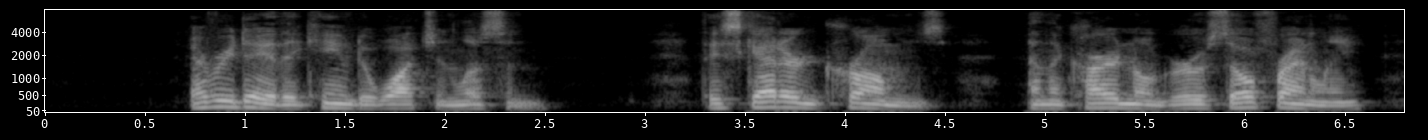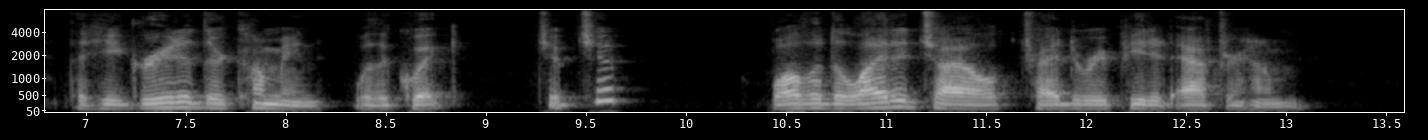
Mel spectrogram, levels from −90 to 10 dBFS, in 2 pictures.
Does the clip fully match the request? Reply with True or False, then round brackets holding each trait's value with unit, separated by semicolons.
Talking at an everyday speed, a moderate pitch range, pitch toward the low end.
True (165 wpm; 3.9 semitones; 120 Hz)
